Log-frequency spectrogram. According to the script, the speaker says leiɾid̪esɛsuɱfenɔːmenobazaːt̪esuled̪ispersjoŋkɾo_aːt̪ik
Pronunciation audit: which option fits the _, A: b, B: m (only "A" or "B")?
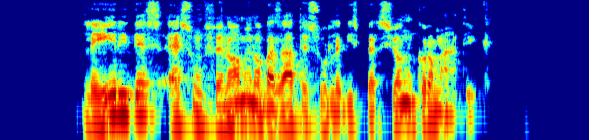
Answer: B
